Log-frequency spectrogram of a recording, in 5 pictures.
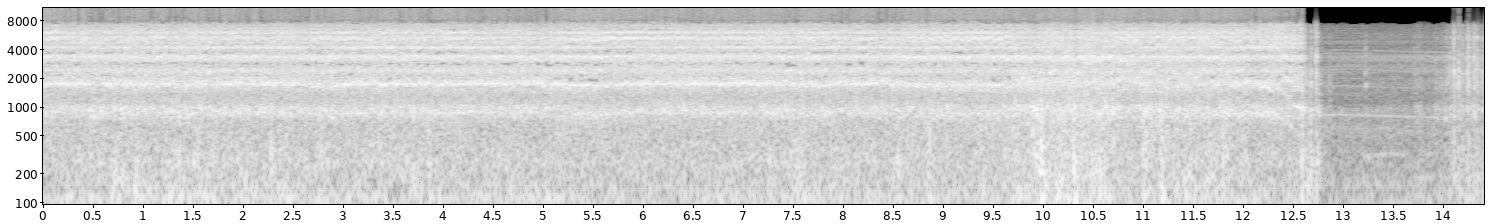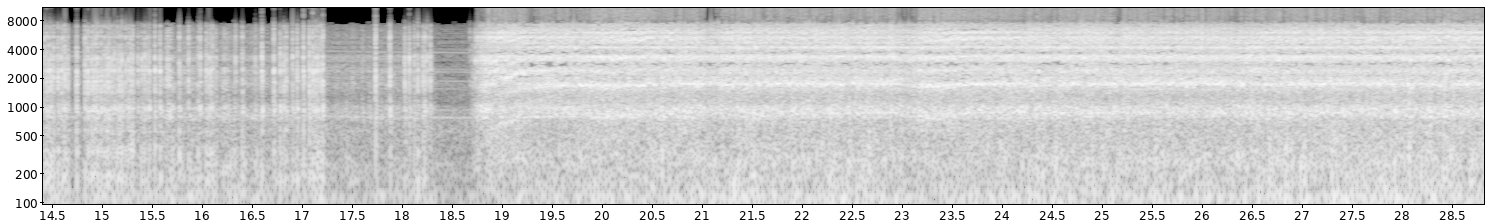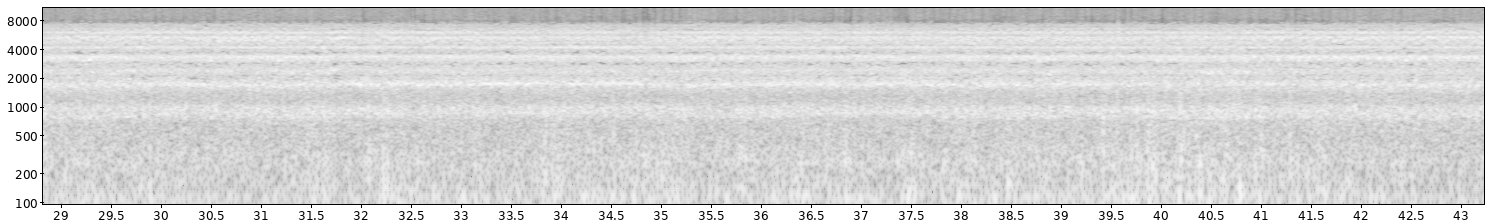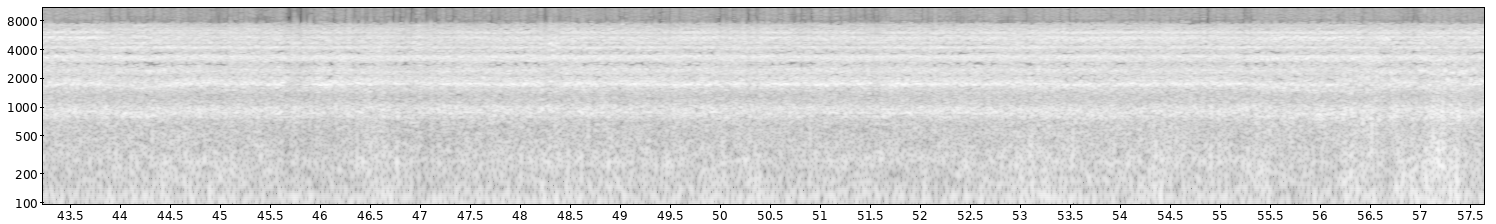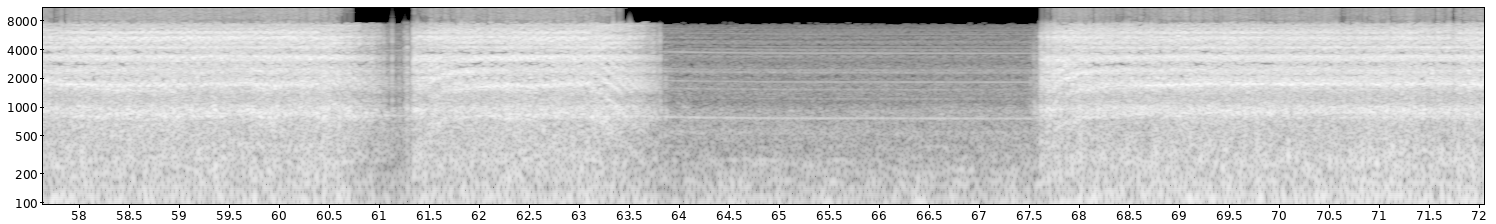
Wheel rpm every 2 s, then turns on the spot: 230, 230, 230, 230, 220, 230, 80, 10, 20, 100, 220, 230, 230, 230, 220, 220, 230, 230, 230, 230, 220, 210, 230, 230, 230, 230, 230, 230, 220, 220, 110, 140, 0, 20, 200, 230.
12-18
